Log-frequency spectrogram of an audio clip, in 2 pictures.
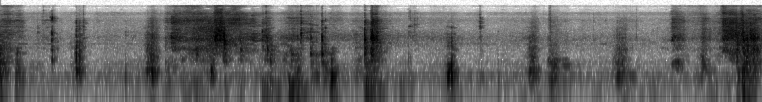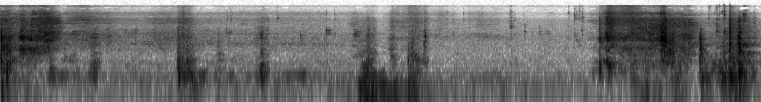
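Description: Crackers being crunched and chewed close to the microphone, a run of short crackly bites. Three times there is a longer rustle of book pages being turned.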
